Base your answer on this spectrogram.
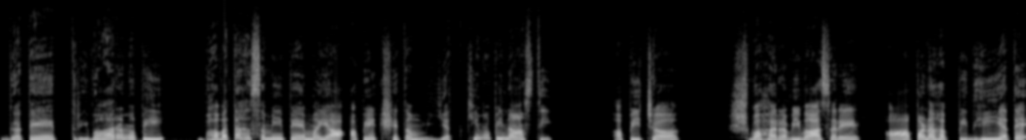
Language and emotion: Sanskrit, disgusted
